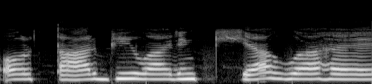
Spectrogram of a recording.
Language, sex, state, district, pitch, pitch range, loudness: Hindi, female, Jharkhand, Palamu, 240 Hz, 230-250 Hz, -10 LUFS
